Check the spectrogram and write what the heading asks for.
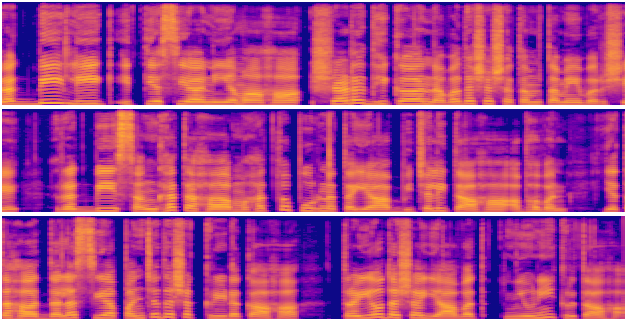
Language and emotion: Sanskrit, neutral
